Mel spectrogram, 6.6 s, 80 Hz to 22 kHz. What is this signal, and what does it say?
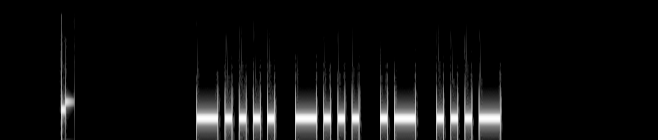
Morse code, heard as a keyed tone, about 17 wpm, 700 Hz. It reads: 6BAV
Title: All Cut Numbers - 4-Digit 17wpm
